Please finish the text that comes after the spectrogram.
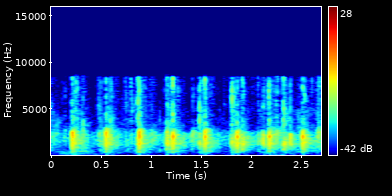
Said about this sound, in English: Give the Lord one more hand clap.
